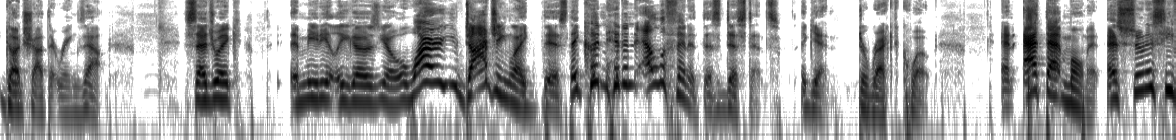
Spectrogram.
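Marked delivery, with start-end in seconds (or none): 4.0-7.8 high-pitched, exasperated mock scolding; acted scoffing. General to men dodging sniper fire, acted scoffing.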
